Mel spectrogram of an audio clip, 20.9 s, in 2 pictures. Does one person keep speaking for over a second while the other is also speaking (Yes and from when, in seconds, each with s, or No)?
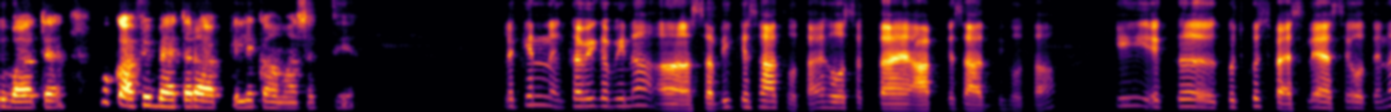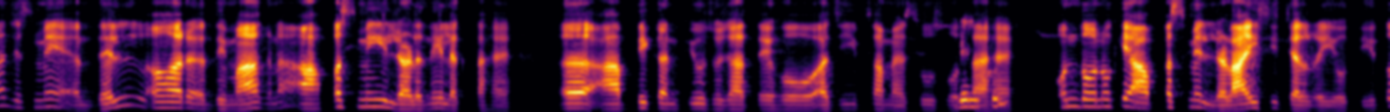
No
